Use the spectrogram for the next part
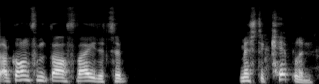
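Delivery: ordinary delivery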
